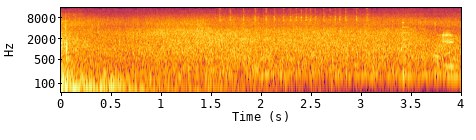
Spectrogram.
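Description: Steady hiss of wind and water on a sailboat under way under spinnaker, with wind buffeting the microphone; the low rumble of the buffeting eases after about a second.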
